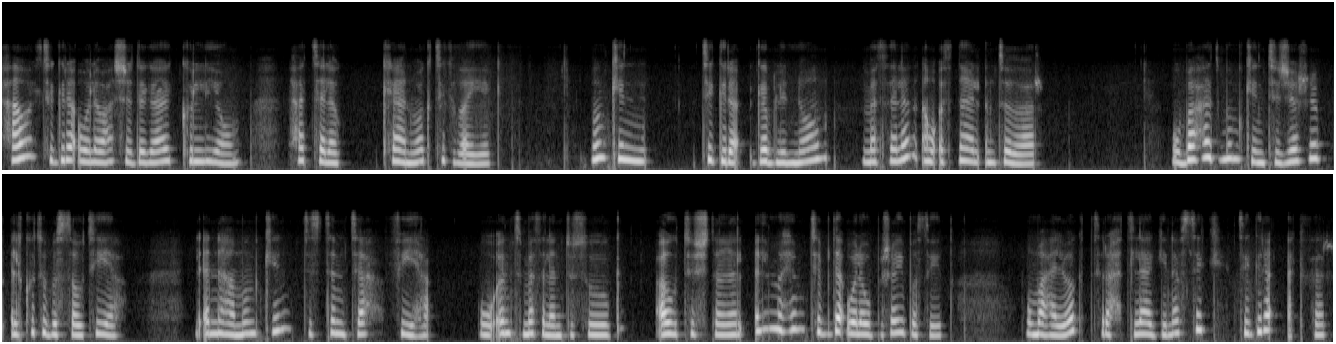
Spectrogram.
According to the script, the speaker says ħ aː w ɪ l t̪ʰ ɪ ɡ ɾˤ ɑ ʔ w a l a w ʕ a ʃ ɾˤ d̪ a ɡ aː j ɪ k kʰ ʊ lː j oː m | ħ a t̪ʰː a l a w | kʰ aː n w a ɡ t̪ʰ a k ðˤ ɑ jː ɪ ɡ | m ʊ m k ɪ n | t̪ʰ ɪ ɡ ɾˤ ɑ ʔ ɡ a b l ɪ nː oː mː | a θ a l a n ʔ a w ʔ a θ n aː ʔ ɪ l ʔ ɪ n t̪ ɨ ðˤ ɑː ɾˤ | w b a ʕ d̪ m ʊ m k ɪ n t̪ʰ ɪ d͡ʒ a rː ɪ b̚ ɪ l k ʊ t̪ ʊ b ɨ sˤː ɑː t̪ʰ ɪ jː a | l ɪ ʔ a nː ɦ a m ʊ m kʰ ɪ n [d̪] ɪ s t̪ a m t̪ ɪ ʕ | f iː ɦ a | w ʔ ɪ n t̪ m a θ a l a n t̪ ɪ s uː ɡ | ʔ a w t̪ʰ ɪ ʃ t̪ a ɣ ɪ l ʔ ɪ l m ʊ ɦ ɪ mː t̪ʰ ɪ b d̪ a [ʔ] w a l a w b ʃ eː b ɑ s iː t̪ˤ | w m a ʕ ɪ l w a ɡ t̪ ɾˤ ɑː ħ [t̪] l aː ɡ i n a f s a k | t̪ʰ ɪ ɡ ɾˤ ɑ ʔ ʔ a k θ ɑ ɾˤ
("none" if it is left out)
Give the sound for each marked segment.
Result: t̪, ʔ, t̪

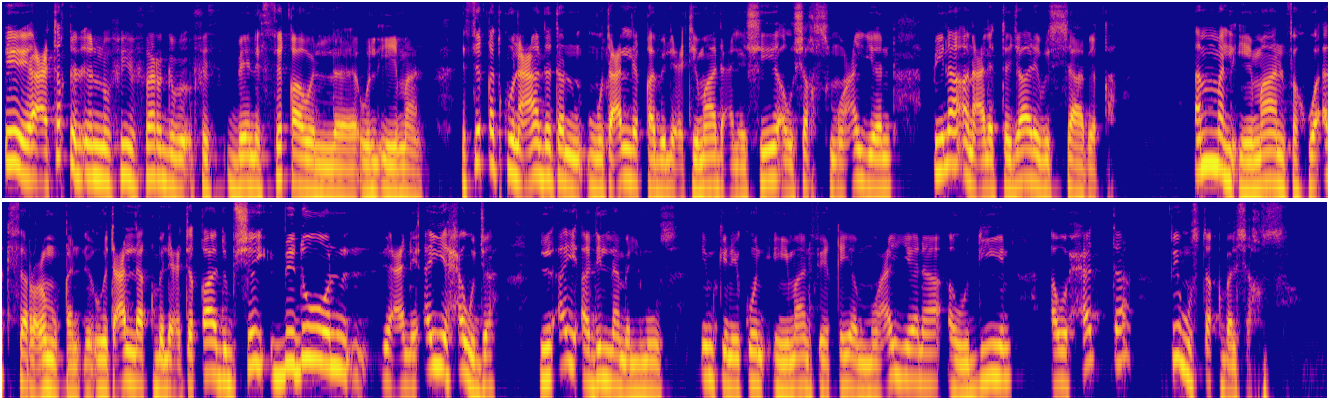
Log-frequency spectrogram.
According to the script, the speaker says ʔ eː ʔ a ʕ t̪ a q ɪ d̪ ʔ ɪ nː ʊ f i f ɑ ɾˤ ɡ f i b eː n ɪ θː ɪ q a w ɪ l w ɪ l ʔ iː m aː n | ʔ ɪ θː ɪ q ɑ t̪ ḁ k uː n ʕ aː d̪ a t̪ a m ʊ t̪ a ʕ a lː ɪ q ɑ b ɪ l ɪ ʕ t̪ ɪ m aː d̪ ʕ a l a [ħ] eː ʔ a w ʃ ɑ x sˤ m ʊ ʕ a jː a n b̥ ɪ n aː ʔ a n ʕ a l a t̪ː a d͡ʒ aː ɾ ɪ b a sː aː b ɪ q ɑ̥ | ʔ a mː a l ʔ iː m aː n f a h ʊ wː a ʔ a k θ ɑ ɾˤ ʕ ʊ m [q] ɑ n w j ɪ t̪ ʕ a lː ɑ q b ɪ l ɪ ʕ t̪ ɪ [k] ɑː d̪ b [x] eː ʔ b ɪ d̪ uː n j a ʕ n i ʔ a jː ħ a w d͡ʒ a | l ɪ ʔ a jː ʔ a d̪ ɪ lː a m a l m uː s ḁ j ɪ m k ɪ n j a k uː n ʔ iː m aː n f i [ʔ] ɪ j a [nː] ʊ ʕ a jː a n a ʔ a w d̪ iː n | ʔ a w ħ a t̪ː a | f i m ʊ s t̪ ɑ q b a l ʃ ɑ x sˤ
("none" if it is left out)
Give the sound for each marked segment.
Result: ʃ, q, q, ʃ, q, mː

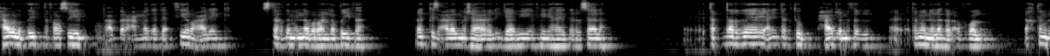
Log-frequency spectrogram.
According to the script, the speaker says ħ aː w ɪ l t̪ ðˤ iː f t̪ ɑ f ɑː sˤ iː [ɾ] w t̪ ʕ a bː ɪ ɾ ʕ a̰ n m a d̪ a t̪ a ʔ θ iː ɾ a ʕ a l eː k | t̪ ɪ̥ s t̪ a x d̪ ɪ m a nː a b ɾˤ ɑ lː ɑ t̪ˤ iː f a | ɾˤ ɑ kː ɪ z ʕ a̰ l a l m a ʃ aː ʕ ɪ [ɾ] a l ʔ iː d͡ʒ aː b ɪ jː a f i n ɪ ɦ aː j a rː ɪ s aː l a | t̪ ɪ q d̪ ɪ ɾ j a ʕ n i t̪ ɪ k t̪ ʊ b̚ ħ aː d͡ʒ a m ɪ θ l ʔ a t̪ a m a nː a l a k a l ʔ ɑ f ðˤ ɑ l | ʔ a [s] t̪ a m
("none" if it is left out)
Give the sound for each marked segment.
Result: l, ɾ, x

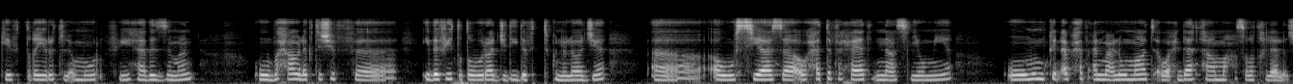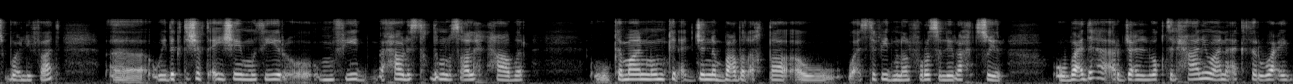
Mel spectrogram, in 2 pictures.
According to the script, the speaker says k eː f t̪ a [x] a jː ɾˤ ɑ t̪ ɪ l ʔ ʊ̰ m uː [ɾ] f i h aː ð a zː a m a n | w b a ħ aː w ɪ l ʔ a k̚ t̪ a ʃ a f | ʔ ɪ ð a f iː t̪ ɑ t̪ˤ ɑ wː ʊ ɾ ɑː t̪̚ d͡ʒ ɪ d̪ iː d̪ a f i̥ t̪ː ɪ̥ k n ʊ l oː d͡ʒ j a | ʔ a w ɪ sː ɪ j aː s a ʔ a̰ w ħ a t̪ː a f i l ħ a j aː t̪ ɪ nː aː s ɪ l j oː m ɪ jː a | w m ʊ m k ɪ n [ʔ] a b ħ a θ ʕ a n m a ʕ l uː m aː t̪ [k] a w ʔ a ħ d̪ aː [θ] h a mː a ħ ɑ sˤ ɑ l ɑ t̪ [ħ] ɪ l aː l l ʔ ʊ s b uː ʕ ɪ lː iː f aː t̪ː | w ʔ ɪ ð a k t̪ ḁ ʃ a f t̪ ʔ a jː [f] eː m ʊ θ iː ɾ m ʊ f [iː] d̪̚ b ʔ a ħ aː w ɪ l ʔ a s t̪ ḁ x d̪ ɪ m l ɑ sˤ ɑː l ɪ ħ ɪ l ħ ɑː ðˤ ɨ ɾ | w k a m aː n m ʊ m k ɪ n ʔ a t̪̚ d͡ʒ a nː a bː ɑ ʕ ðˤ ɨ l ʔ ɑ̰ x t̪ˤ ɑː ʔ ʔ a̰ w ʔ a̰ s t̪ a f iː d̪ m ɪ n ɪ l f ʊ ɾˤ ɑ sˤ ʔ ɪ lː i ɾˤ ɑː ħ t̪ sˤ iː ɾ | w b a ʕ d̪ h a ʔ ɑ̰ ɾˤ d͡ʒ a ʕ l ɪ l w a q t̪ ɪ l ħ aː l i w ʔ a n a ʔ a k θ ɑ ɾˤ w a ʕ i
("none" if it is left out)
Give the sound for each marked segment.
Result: ɣ, ɾ, ʔ, ʔ, θ, x, ʃ, iː

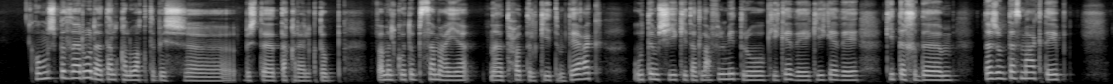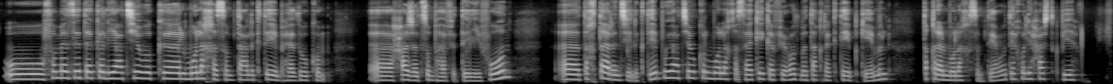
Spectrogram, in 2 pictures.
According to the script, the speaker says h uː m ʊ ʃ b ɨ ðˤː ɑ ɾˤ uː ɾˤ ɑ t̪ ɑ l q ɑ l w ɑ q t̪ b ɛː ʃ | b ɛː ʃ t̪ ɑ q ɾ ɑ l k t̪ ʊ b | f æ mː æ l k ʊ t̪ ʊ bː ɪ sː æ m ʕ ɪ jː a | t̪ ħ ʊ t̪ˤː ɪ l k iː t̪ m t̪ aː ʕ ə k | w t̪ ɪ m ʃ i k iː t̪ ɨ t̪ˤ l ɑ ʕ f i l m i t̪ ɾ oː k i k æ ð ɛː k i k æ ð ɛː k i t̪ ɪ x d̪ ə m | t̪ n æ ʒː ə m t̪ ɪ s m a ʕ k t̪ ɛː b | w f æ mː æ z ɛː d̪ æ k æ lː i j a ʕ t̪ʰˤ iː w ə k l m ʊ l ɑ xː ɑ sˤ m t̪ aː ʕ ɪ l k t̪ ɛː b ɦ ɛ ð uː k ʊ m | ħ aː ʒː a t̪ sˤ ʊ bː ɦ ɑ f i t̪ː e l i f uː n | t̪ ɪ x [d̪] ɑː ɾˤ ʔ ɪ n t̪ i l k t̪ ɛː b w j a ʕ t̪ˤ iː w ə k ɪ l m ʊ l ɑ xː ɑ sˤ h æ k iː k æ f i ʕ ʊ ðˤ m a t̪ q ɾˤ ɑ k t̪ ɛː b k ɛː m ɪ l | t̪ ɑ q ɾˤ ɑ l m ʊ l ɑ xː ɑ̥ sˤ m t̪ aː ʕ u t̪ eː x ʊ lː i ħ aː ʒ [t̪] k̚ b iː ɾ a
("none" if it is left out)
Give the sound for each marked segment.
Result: t̪, t̪

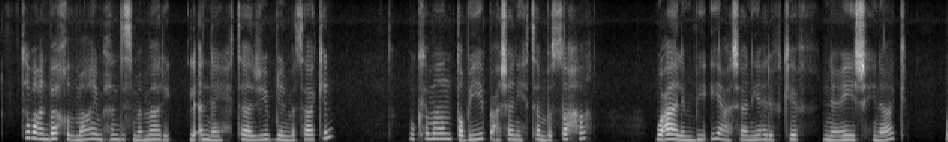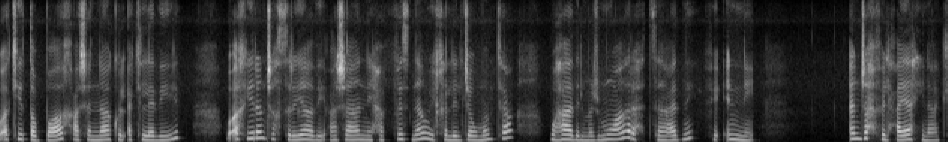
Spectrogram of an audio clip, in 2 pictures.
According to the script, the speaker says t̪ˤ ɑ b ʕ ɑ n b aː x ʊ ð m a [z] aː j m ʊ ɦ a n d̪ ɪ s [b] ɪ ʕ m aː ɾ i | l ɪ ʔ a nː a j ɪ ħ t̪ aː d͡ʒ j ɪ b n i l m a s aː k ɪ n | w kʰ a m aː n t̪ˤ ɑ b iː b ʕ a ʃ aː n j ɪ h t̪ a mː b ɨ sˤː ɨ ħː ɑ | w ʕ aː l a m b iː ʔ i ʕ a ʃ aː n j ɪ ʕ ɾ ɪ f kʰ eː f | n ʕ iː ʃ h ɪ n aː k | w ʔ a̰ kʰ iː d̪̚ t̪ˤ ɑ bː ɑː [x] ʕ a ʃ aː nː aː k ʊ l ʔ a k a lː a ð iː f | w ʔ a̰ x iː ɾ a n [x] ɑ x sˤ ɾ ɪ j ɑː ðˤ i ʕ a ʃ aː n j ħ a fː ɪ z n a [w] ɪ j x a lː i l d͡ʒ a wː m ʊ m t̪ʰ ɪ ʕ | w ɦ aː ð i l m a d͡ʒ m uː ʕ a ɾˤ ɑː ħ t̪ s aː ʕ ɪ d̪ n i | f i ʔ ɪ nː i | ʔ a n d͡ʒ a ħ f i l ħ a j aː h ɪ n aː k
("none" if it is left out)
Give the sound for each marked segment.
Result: ʕ, m, x, ʃ, w

